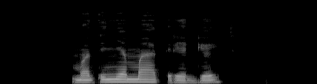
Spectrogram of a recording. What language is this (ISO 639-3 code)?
kln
